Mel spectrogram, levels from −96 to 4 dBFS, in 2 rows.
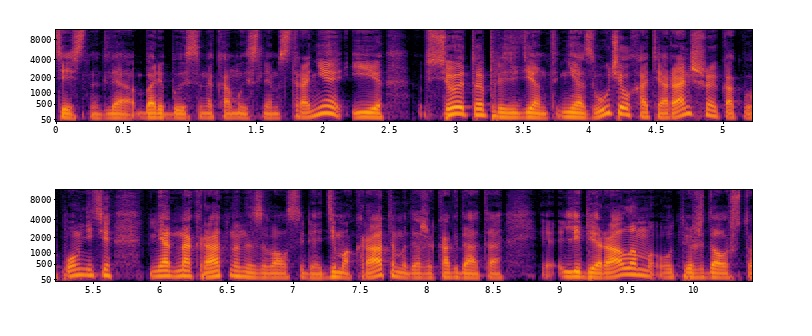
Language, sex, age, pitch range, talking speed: Russian, male, 20-39, 110-135 Hz, 155 wpm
